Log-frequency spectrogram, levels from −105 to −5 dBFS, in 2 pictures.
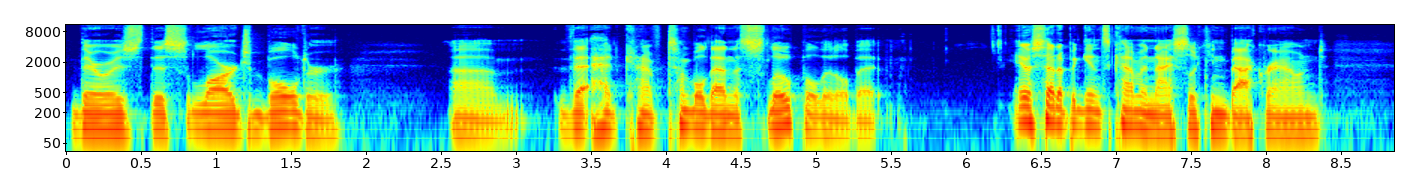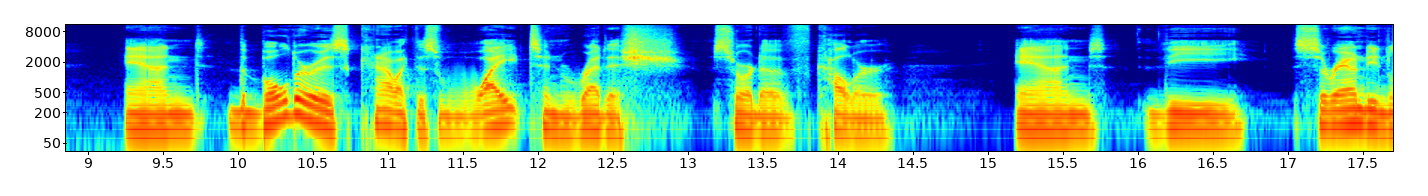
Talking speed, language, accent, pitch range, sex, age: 155 wpm, English, American, 90-110 Hz, male, 30-49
